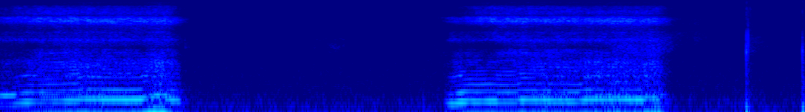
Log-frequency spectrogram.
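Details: Snoring while drunk: two long, loud rattling snores of about two seconds each, separated by quiet pauses, with a sharp click near the end; heavy snoring.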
